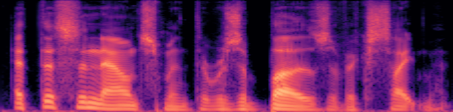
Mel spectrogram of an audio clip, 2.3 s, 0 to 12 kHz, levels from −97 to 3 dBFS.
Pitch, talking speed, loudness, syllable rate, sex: 100 Hz, 240 wpm, -20 LUFS, 7.4 syllables/s, male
